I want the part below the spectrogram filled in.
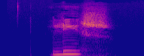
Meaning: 1. only, merely, just 2. as soon as
- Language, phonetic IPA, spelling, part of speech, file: Russian, [lʲiʂ], лишь, adverb, Ru-лишь.ogg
